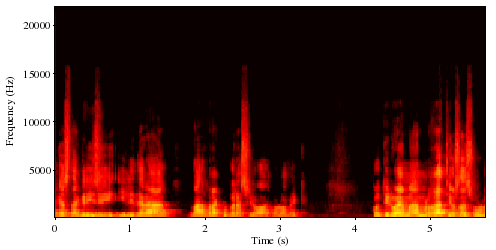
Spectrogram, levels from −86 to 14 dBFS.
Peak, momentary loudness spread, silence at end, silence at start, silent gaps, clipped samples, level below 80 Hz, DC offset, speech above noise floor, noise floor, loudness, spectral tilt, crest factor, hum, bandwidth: -4 dBFS; 15 LU; 0 s; 0 s; none; under 0.1%; -66 dBFS; under 0.1%; 41 dB; -65 dBFS; -24 LUFS; -5.5 dB/octave; 20 dB; none; 13 kHz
